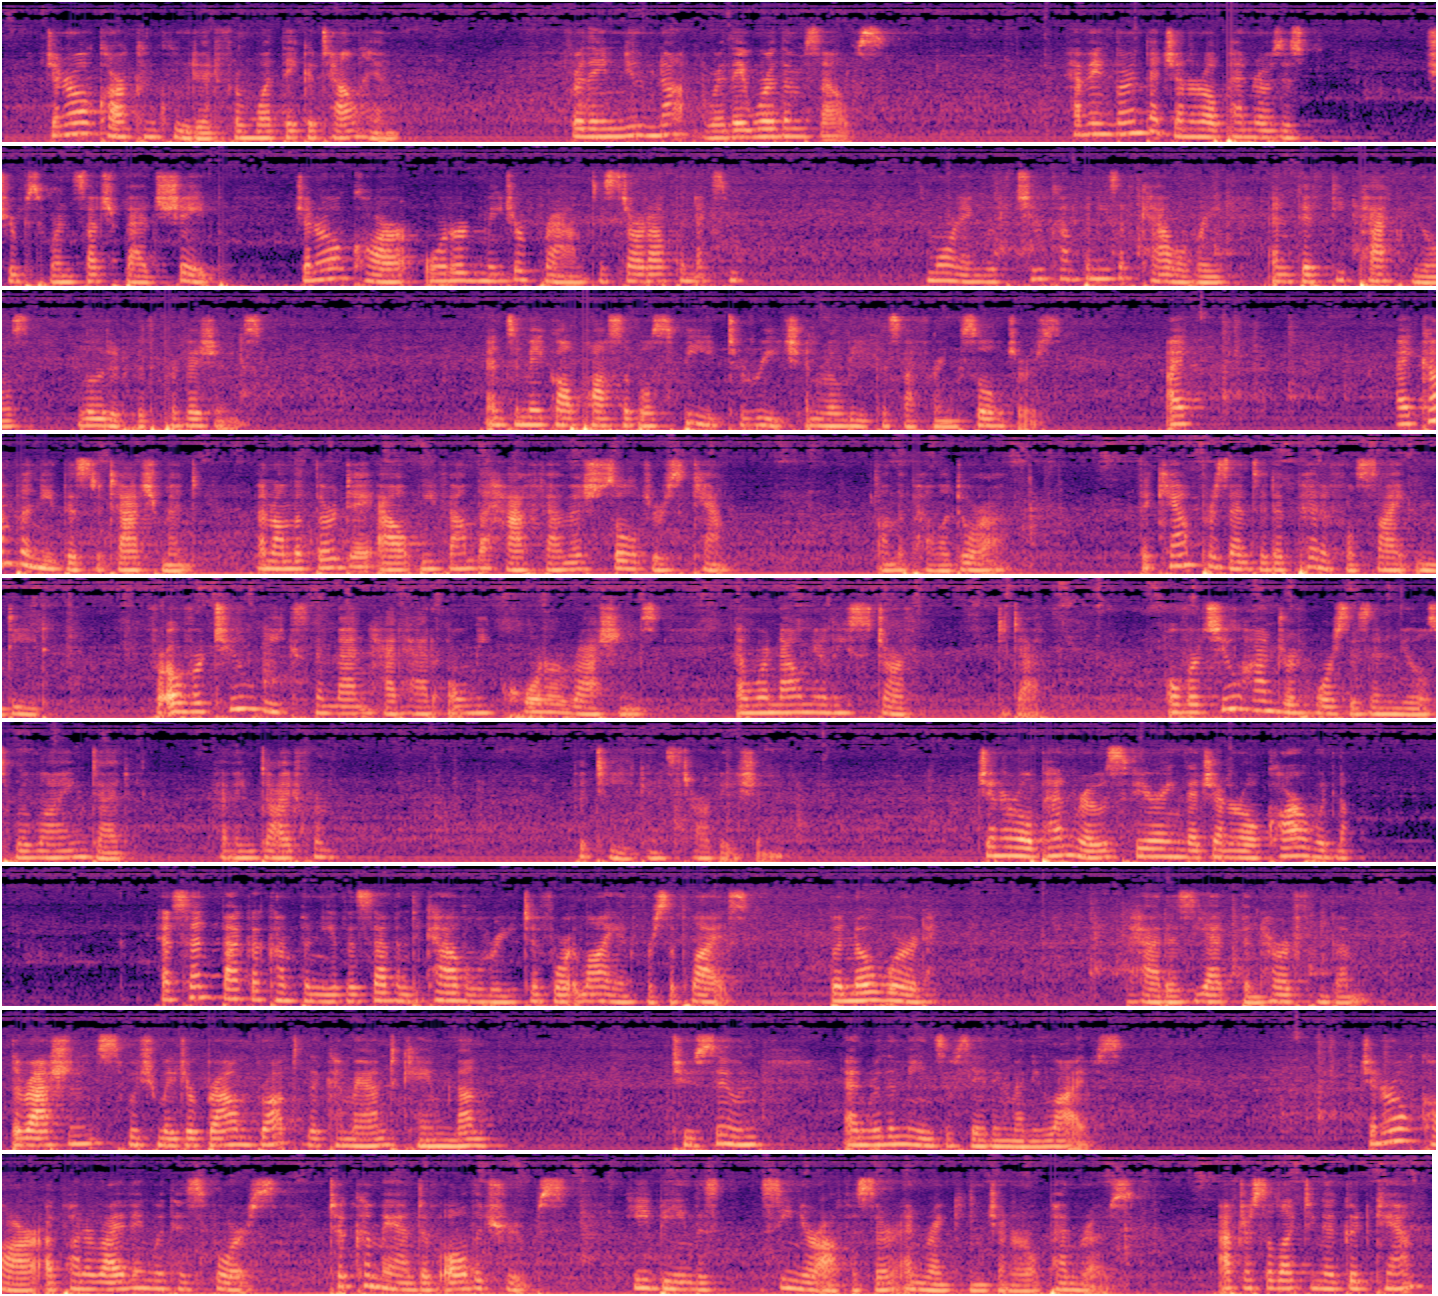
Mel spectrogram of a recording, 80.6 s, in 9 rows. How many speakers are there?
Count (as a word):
one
